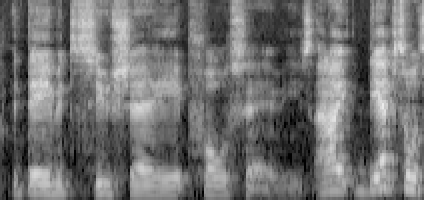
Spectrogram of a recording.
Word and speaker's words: Suchet: I've seen a couple of episodes here and there of the David Suchet, I think it's Suchet, that's how I pronounce his name, the David Suchet pro series.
